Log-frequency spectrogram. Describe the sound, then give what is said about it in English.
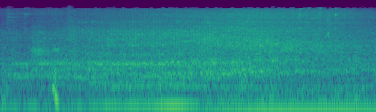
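Steady traffic rumbles, a continuous low drone of vehicles passing on a road with engine noise swelling slightly, plus a brief thump early on; no one speaks. “Quite a few cars.”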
